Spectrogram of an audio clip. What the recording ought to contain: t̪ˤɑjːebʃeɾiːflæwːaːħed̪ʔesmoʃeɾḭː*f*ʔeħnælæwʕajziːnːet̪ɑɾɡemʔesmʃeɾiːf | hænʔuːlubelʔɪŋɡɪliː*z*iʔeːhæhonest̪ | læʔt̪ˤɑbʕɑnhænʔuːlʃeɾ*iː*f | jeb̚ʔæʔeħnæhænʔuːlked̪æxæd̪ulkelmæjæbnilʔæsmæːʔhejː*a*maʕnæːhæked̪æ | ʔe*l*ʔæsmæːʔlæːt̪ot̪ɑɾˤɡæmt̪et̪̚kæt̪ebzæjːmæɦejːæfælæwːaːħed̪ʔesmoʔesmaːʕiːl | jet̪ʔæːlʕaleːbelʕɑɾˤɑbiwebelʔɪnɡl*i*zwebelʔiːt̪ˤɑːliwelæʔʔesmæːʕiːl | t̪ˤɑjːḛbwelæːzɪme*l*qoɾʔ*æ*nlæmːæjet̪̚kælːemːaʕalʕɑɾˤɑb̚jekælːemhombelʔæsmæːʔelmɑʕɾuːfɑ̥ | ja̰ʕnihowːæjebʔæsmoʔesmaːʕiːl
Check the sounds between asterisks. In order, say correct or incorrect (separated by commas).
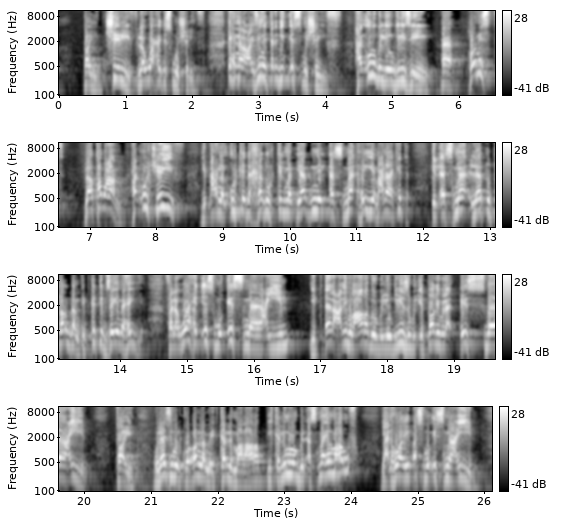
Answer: correct, correct, correct, incorrect, correct, incorrect, correct, incorrect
